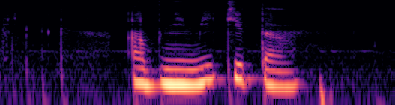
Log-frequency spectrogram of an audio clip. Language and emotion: Russian, neutral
